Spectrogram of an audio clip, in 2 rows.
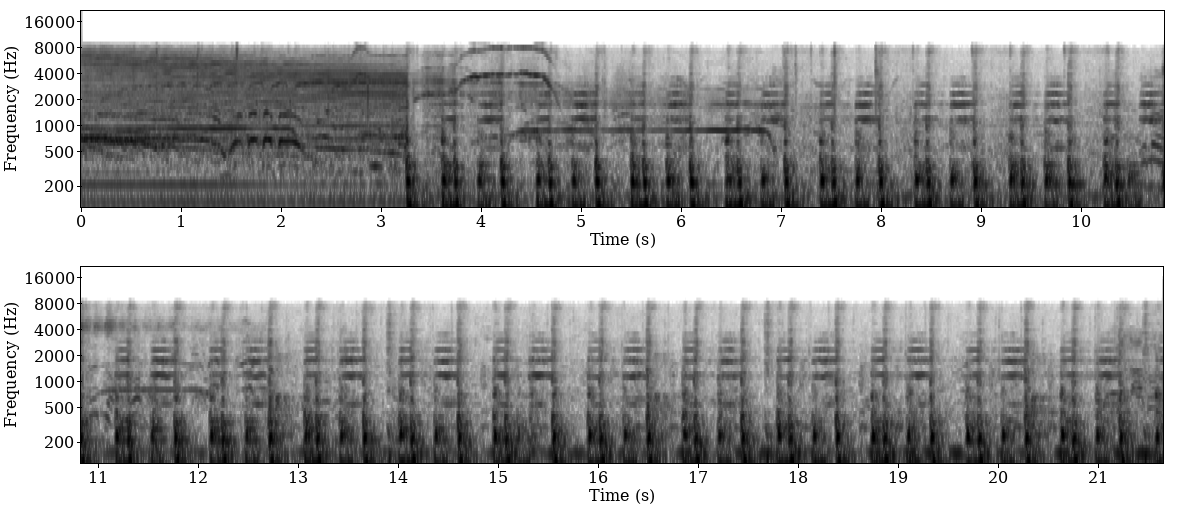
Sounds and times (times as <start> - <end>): Music: 0.0 - 21.6.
